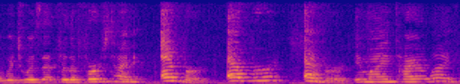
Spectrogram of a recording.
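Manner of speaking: ordinary talk, nothing marked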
